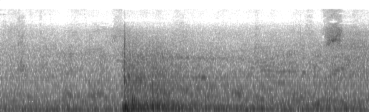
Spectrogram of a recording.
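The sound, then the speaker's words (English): A single dull boom of a firework going off outside while people queue at a dome, with a short rumbling decay over a steady backdrop of outdoor noise and murmuring voices. “We're queuing up at the dome and there's fireworks.”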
